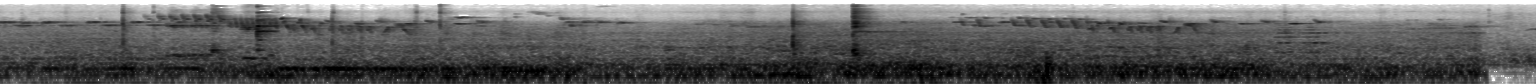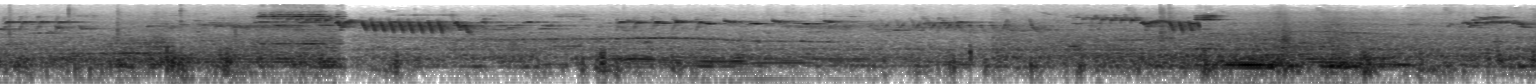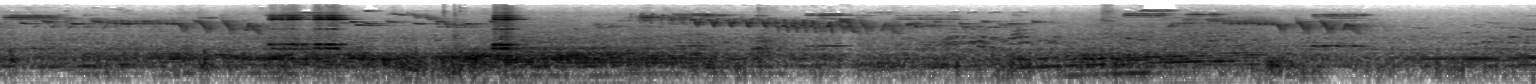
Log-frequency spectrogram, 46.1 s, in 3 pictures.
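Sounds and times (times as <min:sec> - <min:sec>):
small birds chirping: 0:00.0 - 0:07.9, 0:29.4 - 0:46.0.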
